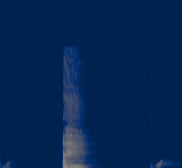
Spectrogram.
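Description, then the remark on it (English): A person imitates water drops with the mouth: two short, rising 'bloop' plops about a second and a half apart, with a brief breathy, hissing burst between them. Fairly quiet. “You're in a recording session and someone says, I need a water drop and I can't pull up the”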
